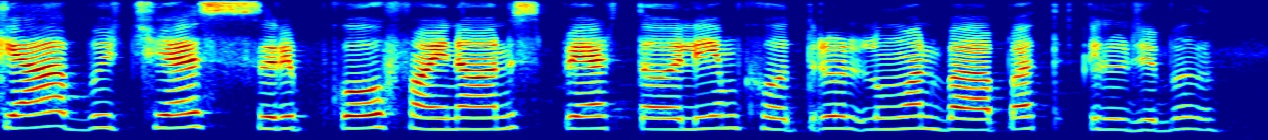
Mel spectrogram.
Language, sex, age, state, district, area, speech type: Kashmiri, female, 30-45, Jammu and Kashmir, Shopian, rural, read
